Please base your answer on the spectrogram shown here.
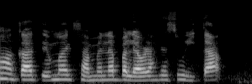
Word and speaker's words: jesuita: tiene tres sílabas y donde se carga la voz la última la segunda en la última se carga la voz en la penúltima que sui jesuita nuevo punto jesuita entonces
